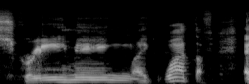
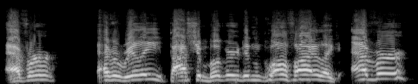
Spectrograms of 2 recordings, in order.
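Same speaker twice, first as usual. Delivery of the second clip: incredulous mocking echo; 10 semitones higher, 4 dB louder than usual. Mocking a fan's overreaction.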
